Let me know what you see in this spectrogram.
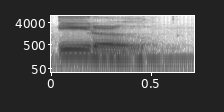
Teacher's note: Es como si fuera una I, una R y luego una schwa.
